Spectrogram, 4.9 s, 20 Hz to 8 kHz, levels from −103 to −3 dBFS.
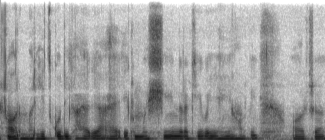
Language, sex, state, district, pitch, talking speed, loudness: Hindi, male, Delhi, New Delhi, 115 Hz, 170 wpm, -18 LUFS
